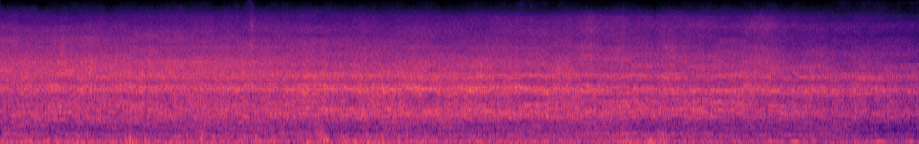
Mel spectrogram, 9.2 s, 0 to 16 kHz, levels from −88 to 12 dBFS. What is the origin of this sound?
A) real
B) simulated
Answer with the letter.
B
